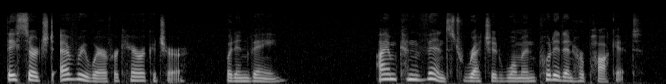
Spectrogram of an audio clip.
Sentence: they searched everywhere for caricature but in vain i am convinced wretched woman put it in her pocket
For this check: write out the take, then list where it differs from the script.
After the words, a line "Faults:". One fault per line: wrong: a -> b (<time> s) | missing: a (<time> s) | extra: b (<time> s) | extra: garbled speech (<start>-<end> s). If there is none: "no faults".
they searched everywhere for caricature but in vain i am convinced wretched woman put it in her pocket
Faults:
no faults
